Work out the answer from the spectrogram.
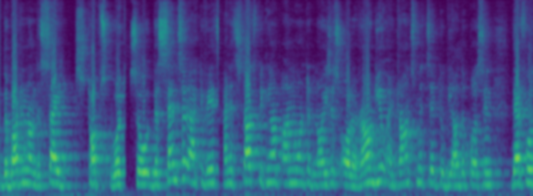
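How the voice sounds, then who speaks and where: Higher-voiced woman reviewing in an echoey room. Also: a little mellow. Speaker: product reviewer. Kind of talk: conversational product review to camera.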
